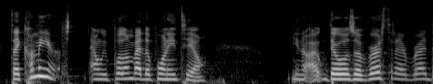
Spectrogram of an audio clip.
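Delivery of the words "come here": put-on sharp, loud call to a child, pitched up; mock snap at the child to come; angry yell at kid. Mother calling her child over with an angry yell.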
